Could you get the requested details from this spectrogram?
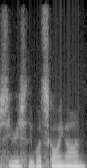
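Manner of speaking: hushed whisper. Hiding after being told to keep quiet: whispering. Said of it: "fine, I'll whisper".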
